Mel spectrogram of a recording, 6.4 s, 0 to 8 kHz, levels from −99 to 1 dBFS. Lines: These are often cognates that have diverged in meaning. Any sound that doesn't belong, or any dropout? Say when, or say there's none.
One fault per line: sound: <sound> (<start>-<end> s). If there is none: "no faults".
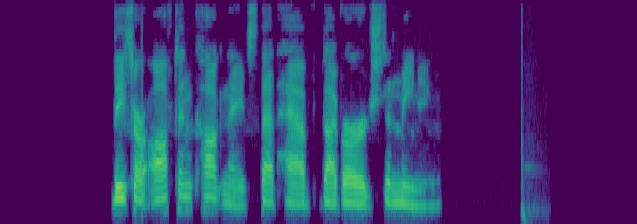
sound: thud (5.2-5.5 s)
